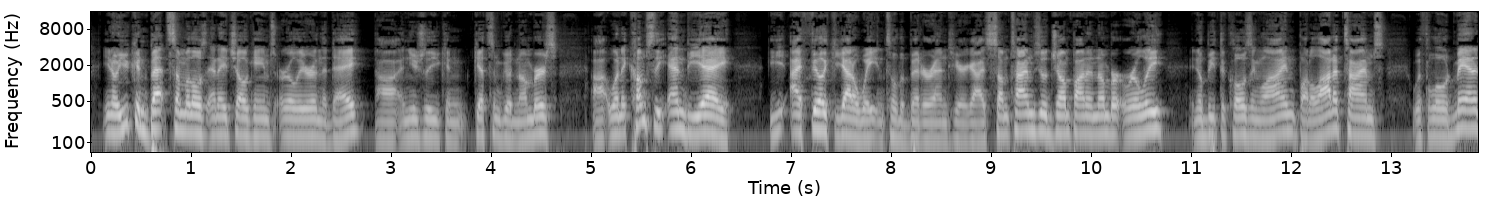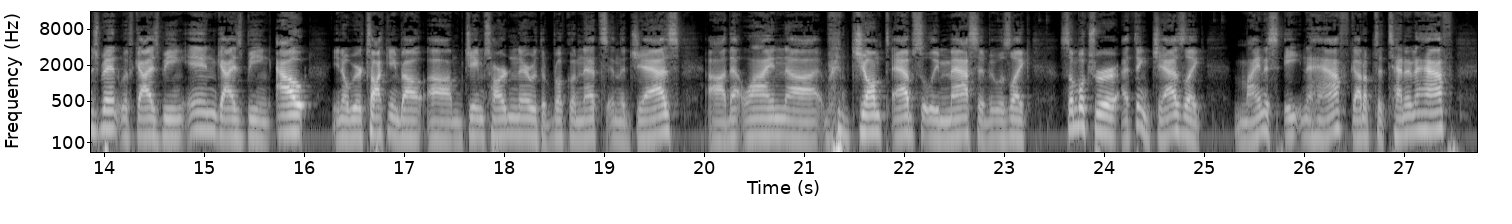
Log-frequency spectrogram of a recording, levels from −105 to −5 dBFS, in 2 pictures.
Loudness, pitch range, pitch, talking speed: -31 LUFS, 120-145 Hz, 130 Hz, 255 wpm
